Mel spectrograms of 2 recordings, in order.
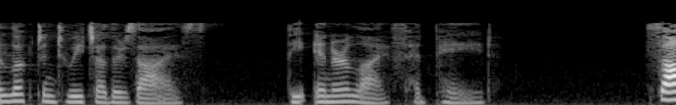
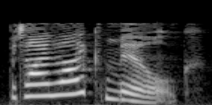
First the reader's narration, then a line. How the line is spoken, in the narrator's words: cried Helen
